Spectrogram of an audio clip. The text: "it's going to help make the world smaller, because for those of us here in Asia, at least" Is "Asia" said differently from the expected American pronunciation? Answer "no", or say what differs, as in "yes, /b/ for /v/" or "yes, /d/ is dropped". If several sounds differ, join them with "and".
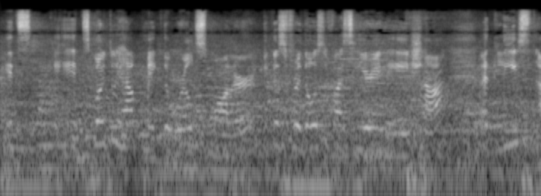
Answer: yes, /ʃ/ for /ʒ/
